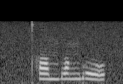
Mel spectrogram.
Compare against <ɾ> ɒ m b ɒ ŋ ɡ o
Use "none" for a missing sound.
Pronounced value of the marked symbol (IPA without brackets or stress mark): t̪ʰ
